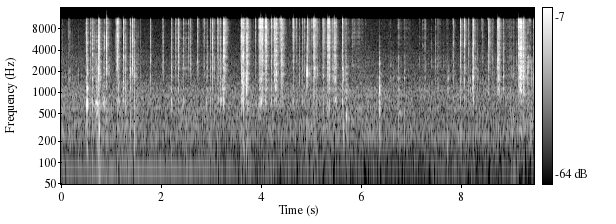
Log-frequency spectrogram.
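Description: Plastic parts of a Naruto Shippuden Kakashi figure being put together, a tree piece fitted onto its base: close, irregular clicks, snaps and scrapes in uneven bursts, with no talking.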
